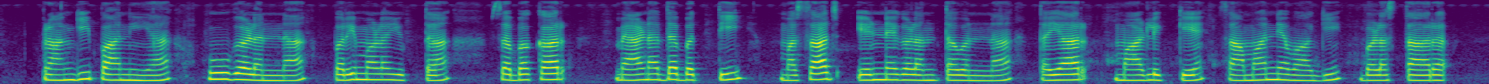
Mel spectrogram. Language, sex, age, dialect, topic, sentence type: Kannada, female, 36-40, Dharwad Kannada, agriculture, statement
